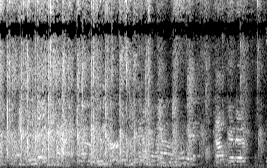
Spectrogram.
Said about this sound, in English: Shame on everybody that clapped.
